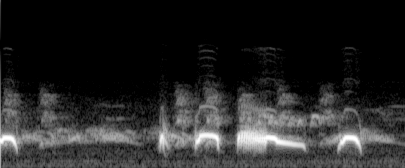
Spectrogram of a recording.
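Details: Spotted dove calls played to prompt a silent caged dove to coo: a series of soft, mellow coos with short hooked notes and one longer drawn-out note sliding downward, in a quiet setting.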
